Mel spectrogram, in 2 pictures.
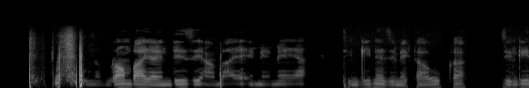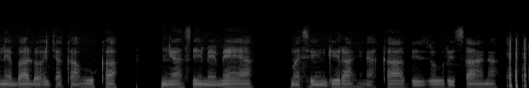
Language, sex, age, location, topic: Swahili, male, 18-24, Wajir, agriculture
